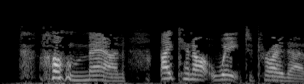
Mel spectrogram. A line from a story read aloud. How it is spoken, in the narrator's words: I said, laughing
